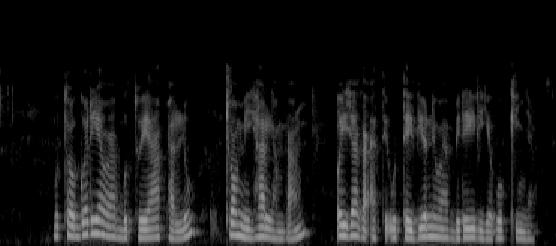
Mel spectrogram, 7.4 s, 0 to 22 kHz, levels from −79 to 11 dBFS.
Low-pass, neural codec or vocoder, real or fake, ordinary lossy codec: none; codec, 16 kHz, 8 kbps, FunCodec, trained on LibriTTS, 25 frames a second; fake; none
